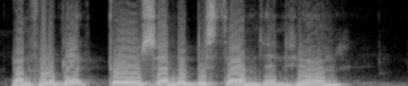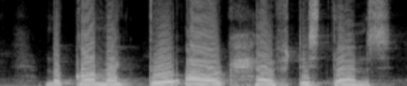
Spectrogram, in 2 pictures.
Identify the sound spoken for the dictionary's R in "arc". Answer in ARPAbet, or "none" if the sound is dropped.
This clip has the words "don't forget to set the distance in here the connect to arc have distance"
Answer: W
